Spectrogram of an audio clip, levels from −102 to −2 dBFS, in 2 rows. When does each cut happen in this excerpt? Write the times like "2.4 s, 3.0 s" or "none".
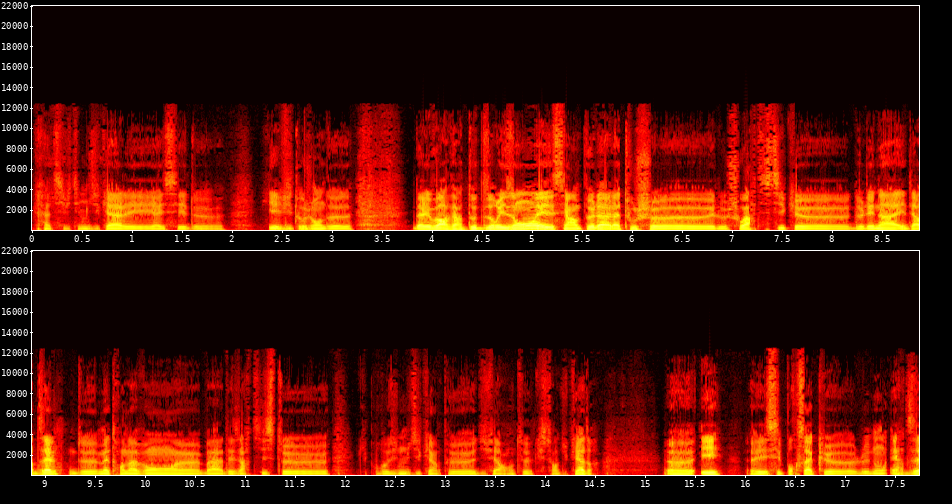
none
